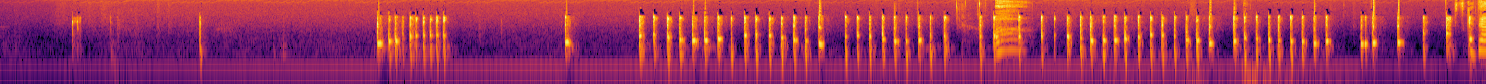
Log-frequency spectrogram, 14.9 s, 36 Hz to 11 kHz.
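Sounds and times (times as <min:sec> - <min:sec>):
low steady hum: 0:00.0 - 0:14.8
melody played by hollow tapping on puffed cheeks: 0:06.4 - 0:14.8.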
